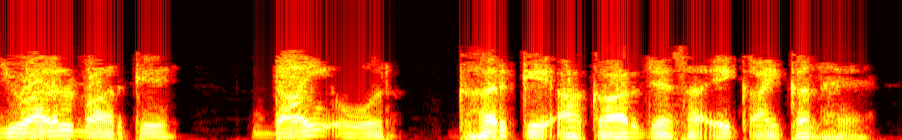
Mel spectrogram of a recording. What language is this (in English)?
Hindi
